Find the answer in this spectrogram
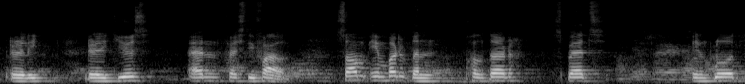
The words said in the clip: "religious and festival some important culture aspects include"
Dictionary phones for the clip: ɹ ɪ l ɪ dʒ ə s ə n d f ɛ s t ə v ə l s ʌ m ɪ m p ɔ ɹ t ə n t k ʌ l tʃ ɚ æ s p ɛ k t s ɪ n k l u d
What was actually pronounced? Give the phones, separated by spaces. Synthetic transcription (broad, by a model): ɹ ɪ l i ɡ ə s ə n f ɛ s t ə f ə l s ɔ m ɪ m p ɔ ɹ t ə n k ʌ l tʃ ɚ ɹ s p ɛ t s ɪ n k l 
